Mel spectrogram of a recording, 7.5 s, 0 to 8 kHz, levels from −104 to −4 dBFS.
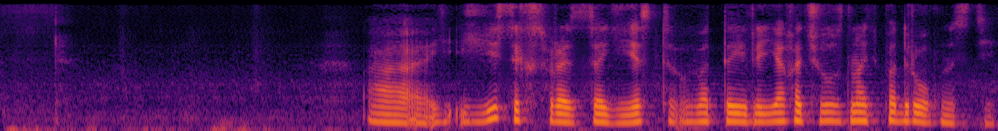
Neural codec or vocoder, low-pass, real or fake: codec, 16 kHz in and 24 kHz out, 1 kbps, XY-Tokenizer; 7.2 kHz; fake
